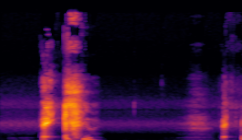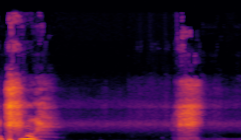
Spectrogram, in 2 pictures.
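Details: Rapid series of about four loud, forceful induced sneezes with short in-breaths between, after the nose felt off midway through a walk; the person notes sneezes are bigger and easier to induce when the nose is bothering them.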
